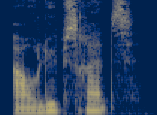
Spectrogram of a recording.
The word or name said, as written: afløbsrens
